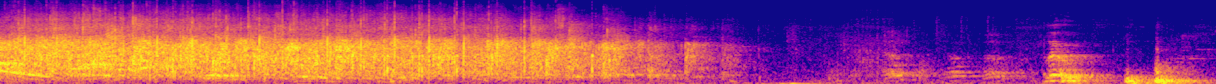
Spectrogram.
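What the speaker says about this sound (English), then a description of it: "please, if you would, a round of applause for the co-founder and organizer of Branded Limited" Audience applause welcomes the co-founder and organizer of Branded Limited to the stage at a press briefing, a loud, dense wash of clapping for about five seconds that thins into scattered claps and a few voices.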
